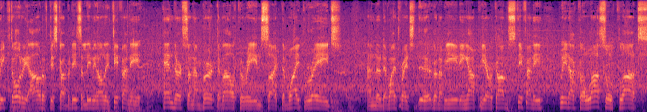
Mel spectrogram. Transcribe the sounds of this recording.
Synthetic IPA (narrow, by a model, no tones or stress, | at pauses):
vɪk̚tɔɹiəaʊɾʌvðɪskɑ̃mpɨtɪʃə̃nlivɪ̃ŋõʊ̃nlitʰɪfəni | hɛ̃ndə˞sə̃nə̃nbɜ˞t̪̚əvælˠkʰəɹiɪ̃nsaɪd̪̚ðəwaɪtɹeɪd͡ʒ | ə̃nðəwaɪtɹeɪd͡ʒɡonəbiiɾɪ̃ŋʌphiɹkʰʌmstɪfəni | wiɾəkʰəlɑsl̩ˠkʰlɑts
